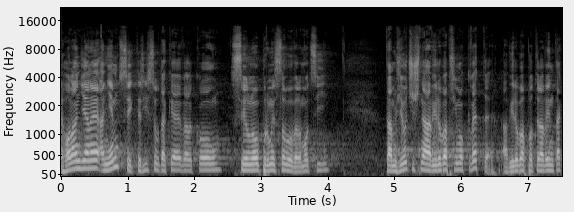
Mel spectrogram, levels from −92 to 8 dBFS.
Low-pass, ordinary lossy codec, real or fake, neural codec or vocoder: 14.4 kHz; AAC, 96 kbps; real; none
